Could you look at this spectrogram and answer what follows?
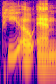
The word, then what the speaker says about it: pompon: Apparently, the pom-pom is spelled P-O-M-P-O-N. Pom-pon.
